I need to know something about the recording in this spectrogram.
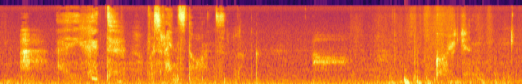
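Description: A woman whispering in short, breathy phrases broken by pauses.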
